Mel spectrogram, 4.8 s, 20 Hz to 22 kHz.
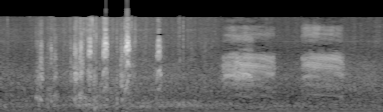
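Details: Black-headed gulls filmed in July 2009 in the New Forest, Hampshire, England: a burst of short clipped squawks, then two drawn-out, rasping, noisy calls about a second apart.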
